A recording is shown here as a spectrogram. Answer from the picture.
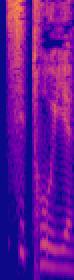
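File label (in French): "citrouille", French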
